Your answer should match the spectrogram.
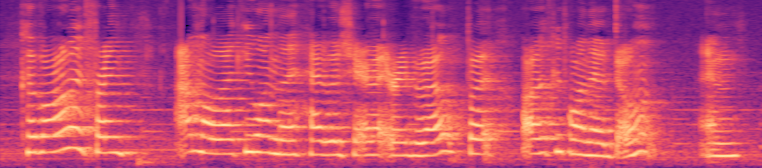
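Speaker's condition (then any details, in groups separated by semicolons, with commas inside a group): Cerebral palsy; prenatal brain injury, uses wheelchair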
